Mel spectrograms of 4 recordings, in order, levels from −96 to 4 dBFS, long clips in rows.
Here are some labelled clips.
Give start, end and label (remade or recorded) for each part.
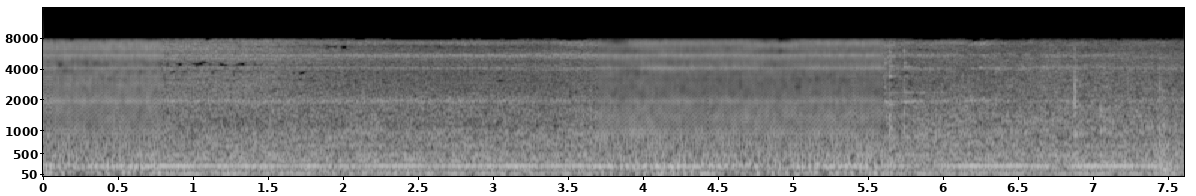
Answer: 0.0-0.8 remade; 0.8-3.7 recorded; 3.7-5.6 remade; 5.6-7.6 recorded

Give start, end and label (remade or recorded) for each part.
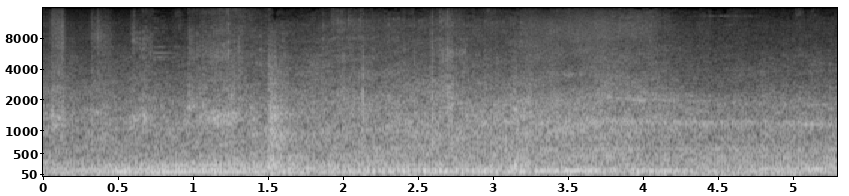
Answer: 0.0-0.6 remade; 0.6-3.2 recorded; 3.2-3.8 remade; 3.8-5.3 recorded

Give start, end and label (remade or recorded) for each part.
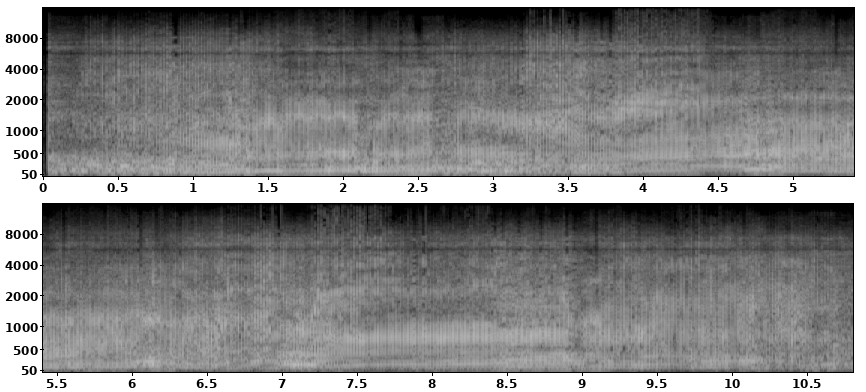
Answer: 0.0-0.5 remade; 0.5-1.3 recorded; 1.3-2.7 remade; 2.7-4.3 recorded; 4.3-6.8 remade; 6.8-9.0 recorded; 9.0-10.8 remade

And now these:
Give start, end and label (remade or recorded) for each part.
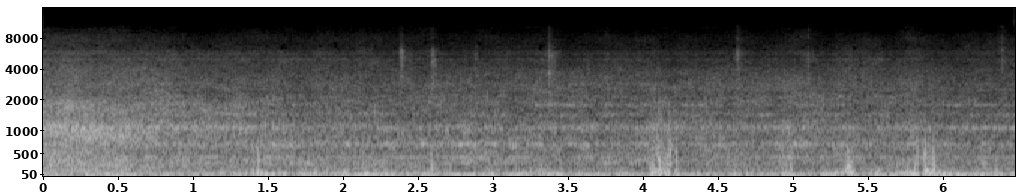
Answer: 0.0-6.5 remade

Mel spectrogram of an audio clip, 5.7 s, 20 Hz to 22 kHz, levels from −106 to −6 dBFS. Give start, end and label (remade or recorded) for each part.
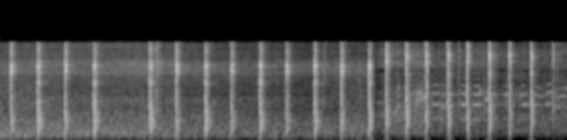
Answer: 0.0-3.4 remade; 3.4-5.7 recorded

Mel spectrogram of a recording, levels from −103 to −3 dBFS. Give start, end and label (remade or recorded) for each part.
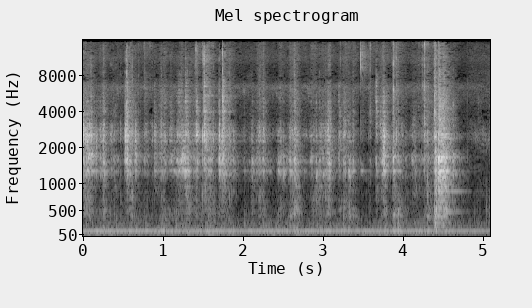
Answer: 0.0-5.1 recorded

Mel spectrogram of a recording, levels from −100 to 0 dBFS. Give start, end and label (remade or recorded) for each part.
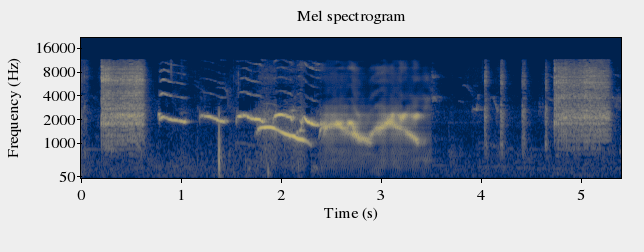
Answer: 0.0-2.4 recorded; 2.4-3.5 remade; 3.5-5.4 recorded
